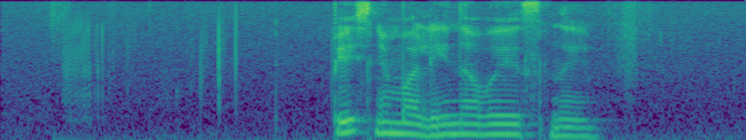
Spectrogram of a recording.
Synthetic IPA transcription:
pʲesʲnʲumalʲinɐvɨjɐsnɨ

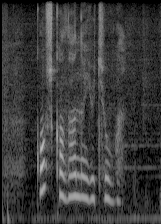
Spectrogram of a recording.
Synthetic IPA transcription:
koʃkɑlɑnɑjutʲuba

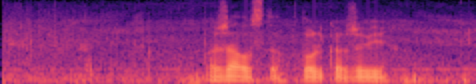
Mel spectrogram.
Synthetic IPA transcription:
pɐʐɑlˠʊst̪ət̪olʲkə̰ʐɨvʲi

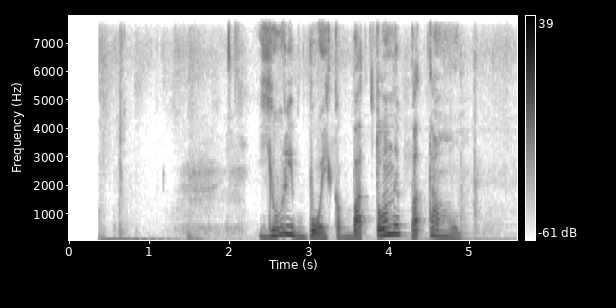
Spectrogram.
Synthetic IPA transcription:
juɾʲibɔjkɐbat̪ɔnɨpɐt̪amu

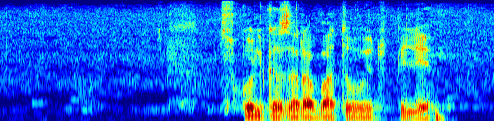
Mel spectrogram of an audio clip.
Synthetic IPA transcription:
skolʲkəzɐɾɐbat̪ɨvəjʊt̪fpʲɪlʲe

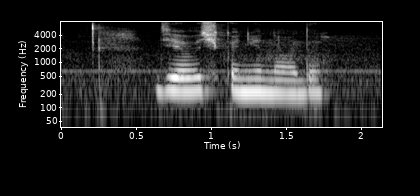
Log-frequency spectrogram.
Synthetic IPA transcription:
dʲe̞vət͡ɕkənʲɪnad̪ə

